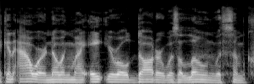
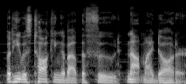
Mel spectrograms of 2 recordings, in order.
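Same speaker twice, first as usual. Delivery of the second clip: ordinary delivery, nothing marked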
